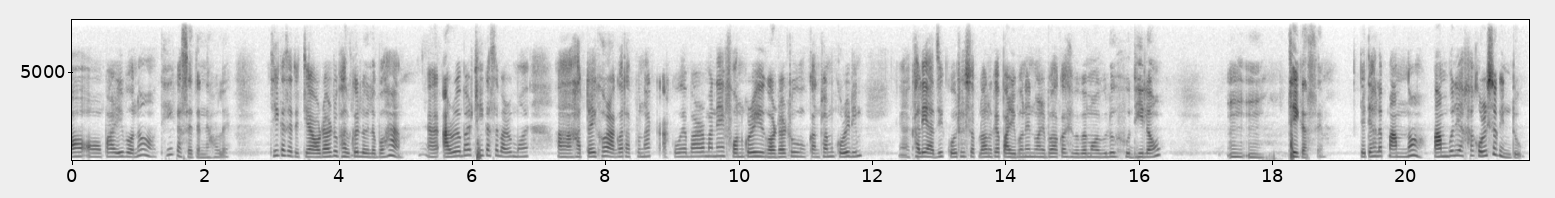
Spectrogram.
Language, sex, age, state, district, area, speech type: Assamese, female, 30-45, Assam, Golaghat, urban, spontaneous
